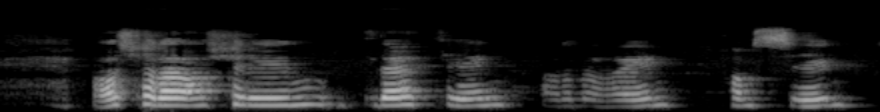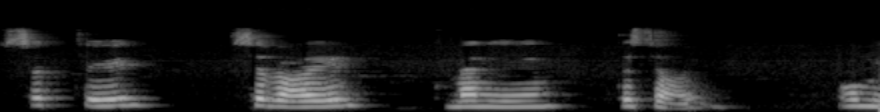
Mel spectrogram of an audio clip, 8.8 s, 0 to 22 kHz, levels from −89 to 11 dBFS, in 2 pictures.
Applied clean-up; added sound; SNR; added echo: none; none; none; none.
